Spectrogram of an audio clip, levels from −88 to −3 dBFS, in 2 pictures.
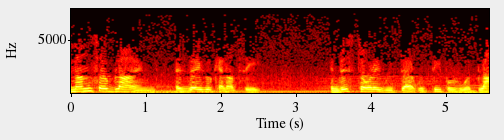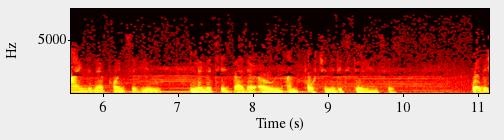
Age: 60-79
